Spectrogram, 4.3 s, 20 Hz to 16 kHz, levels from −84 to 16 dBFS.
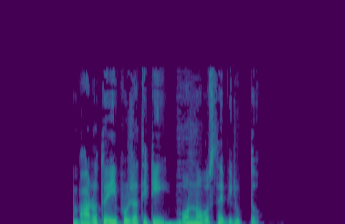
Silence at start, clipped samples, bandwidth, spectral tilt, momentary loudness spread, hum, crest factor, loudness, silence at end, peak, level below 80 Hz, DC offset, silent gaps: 0.9 s; under 0.1%; 11.5 kHz; -7 dB/octave; 12 LU; none; 22 dB; -23 LUFS; 1.1 s; -4 dBFS; -42 dBFS; under 0.1%; none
